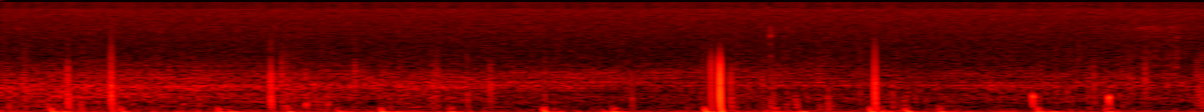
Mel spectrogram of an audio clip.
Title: Constant stomach growls while at work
